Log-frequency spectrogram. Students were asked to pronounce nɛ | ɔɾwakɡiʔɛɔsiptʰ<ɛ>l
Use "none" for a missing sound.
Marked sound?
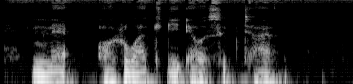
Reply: a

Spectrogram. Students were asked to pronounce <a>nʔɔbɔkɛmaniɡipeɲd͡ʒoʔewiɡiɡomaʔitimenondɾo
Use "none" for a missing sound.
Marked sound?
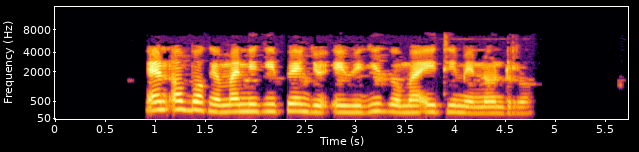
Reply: ɛ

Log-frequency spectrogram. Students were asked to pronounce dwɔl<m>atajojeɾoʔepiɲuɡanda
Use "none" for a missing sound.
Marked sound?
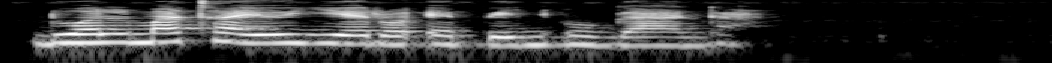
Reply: m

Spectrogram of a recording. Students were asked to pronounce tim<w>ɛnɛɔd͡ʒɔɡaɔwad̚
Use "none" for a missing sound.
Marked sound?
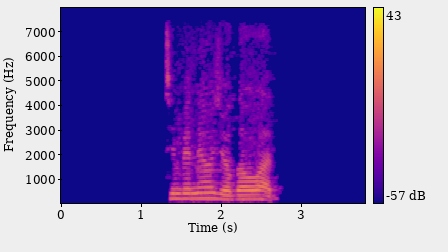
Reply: b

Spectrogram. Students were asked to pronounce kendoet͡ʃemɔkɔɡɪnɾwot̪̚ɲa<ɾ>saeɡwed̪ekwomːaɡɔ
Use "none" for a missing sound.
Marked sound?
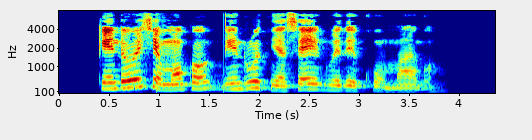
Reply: none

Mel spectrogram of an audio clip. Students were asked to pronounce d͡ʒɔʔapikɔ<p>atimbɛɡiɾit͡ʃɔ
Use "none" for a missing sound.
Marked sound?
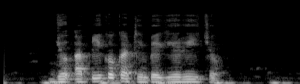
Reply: k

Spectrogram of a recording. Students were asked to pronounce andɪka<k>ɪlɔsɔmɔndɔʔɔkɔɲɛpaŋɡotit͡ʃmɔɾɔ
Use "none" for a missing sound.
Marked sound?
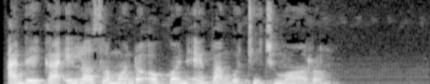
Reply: ʔ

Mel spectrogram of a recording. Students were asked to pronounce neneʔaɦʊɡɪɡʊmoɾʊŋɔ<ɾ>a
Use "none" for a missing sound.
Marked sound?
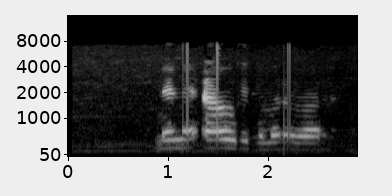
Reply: ɾ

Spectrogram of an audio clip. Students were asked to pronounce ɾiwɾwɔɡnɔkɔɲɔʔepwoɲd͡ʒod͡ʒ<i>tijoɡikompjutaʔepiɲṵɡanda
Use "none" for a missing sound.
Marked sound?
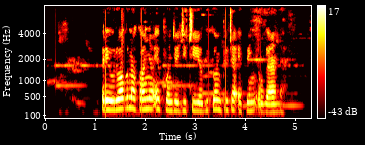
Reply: i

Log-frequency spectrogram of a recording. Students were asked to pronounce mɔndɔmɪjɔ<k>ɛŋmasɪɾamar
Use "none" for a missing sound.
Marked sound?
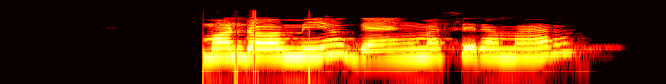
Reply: ɡ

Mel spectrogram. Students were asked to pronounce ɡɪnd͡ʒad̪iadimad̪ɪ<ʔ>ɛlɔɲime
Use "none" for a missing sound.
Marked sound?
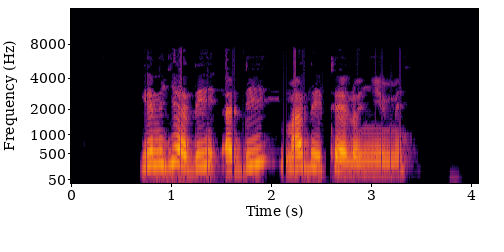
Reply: t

